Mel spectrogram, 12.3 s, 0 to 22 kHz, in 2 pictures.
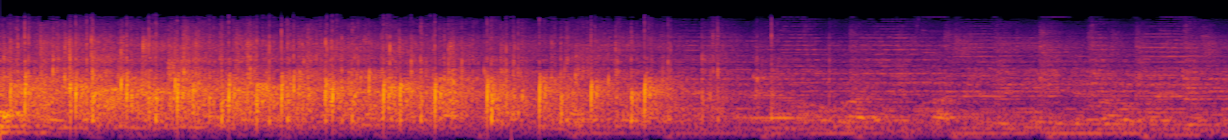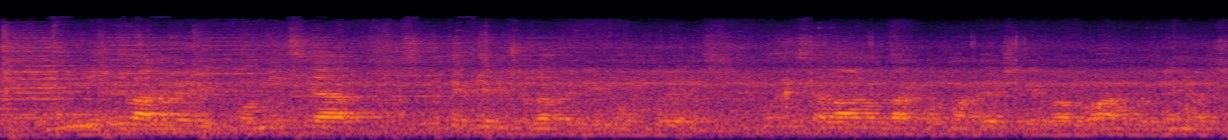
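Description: Audience applause at the Topul Personalităților 2017 district awards ceremony for an honoree in the services business, with loud dense clapping for the first few seconds that then thins into scattered claps under voices.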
